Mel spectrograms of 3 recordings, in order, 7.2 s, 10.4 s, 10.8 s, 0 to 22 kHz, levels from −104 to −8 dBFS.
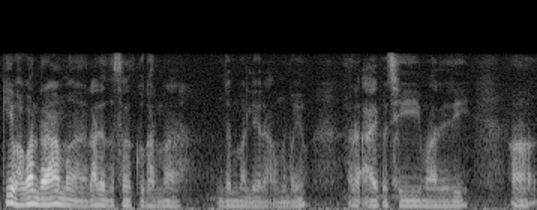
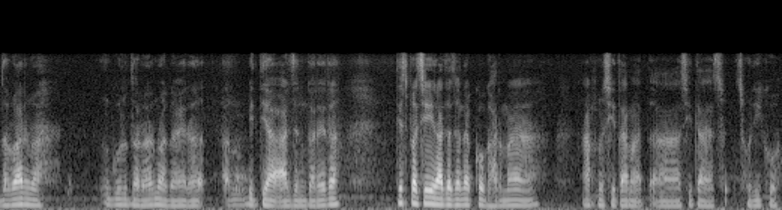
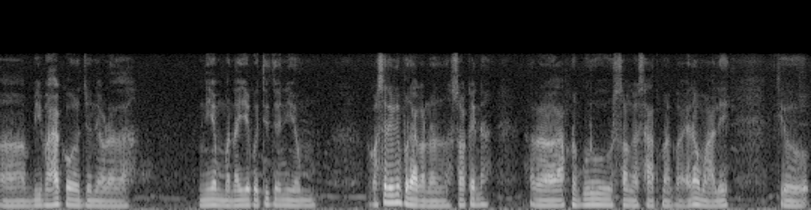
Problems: continuous background conversations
